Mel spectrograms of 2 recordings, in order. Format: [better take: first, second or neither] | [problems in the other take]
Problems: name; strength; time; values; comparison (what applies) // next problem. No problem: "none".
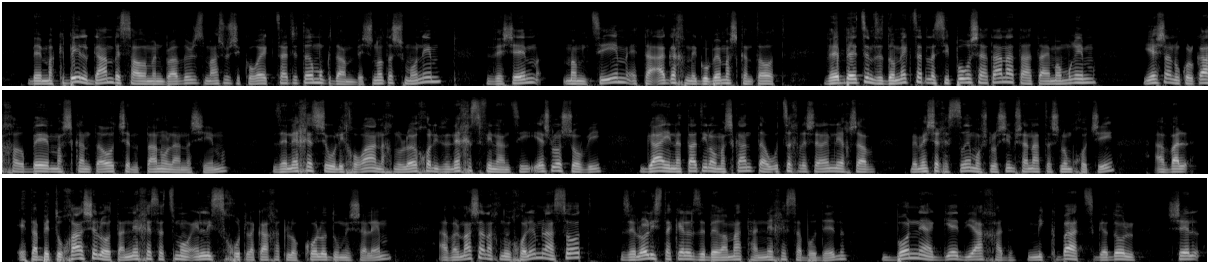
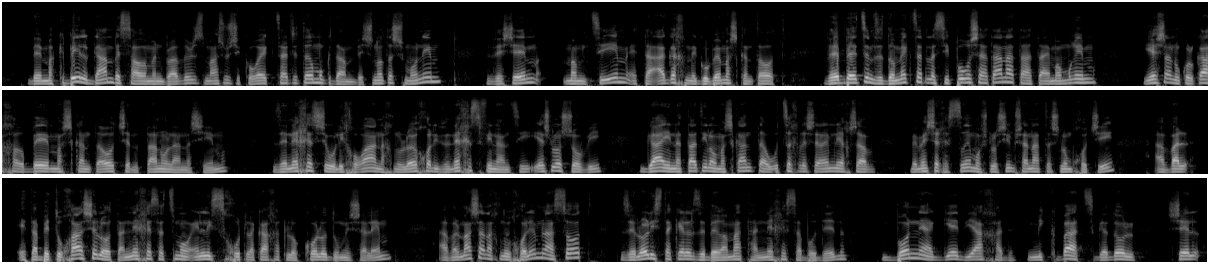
neither | none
